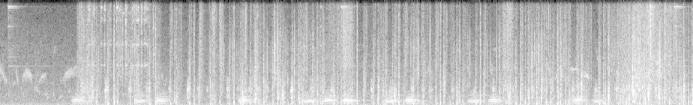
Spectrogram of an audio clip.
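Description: Small footsteps patter quickly across the ground.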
